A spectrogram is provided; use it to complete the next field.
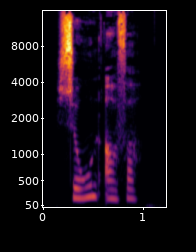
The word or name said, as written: SONOFRENES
